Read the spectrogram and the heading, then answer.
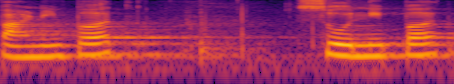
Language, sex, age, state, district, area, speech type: Goan Konkani, female, 18-30, Goa, Bardez, urban, spontaneous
